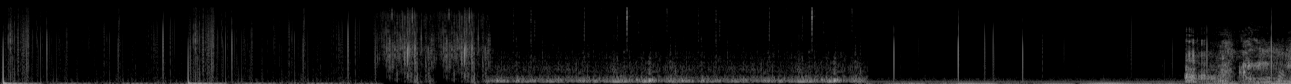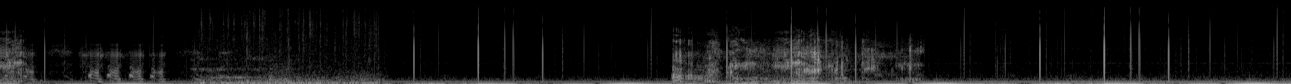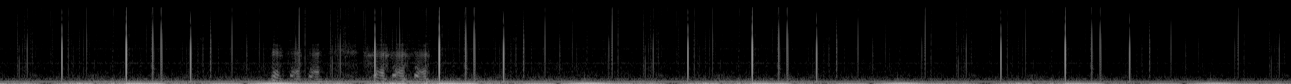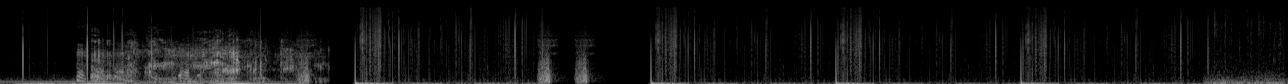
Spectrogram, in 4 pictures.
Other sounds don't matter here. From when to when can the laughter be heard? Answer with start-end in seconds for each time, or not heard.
12.8-15.4, 28.5-30.1, 39.5-40.8.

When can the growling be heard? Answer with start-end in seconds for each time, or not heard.
11.8-13.2, 19.6-22.1, 39.6-42.0.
